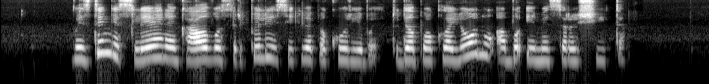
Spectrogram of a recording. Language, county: Lithuanian, Marijampolė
